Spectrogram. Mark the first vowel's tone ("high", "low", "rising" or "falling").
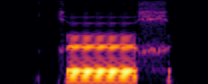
high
